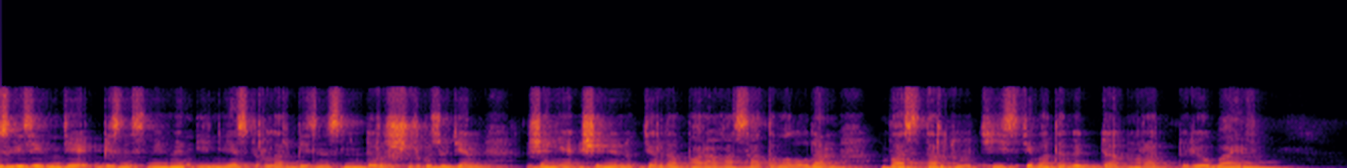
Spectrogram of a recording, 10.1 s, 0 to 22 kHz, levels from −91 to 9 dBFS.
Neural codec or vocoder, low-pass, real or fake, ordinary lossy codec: vocoder, 22.05 kHz, 80 mel bands, WaveNeXt; none; fake; none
